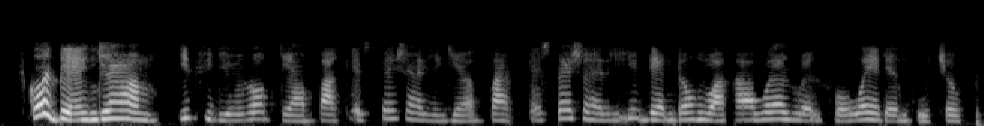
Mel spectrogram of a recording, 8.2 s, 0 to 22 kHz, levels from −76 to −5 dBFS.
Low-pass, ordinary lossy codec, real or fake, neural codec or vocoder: 5.4 kHz; Opus, 32 kbps; fake; codec, 16 kHz in and 24 kHz out, 0.6 kbps, FireRedTTS-2 codec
